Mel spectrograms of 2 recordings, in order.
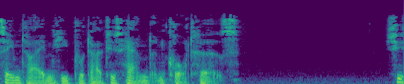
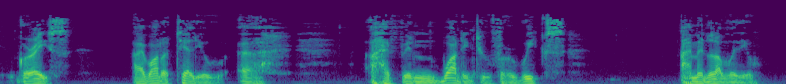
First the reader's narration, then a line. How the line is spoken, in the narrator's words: he said, his voice shaking a little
